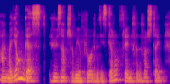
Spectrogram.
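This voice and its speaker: Somewhat breathy and dark, mellow in tone, this voice rushes along at a very fast pace in a Scottish accent. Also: woman. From Scotland. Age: 60s. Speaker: charity leader. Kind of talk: interview.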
